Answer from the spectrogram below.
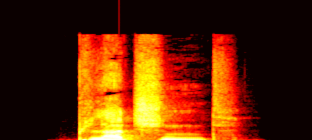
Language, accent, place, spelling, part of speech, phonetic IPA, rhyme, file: German, Germany, Berlin, platschend, verb, [ˈplat͡ʃn̩t], -at͡ʃn̩t, De-platschend.ogg
- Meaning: present participle of platschen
